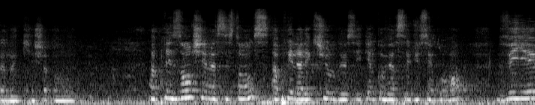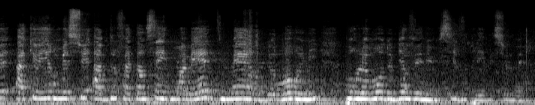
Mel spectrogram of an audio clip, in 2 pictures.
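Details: Adult female speaker; ordinary speech.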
